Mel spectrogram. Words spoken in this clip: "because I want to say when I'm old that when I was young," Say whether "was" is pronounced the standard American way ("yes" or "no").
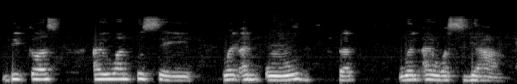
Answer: no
